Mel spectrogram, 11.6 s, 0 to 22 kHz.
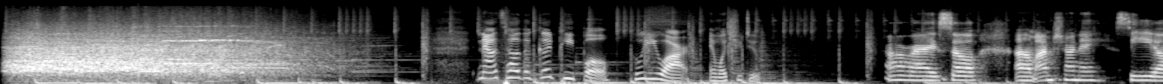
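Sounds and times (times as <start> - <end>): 
audience applauding welcoming a guest: 0.0 - 3.8
speech: 4.9 - 7.8, 8.8 - 11.6.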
